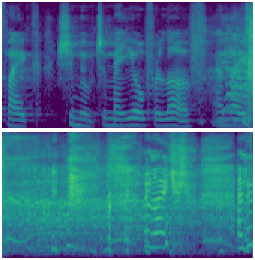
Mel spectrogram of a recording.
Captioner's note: laughter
